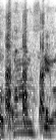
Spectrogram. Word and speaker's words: Khonshu: I've been mispronouncing that name for 20 years. And now I'm like, Khonshu, okay.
